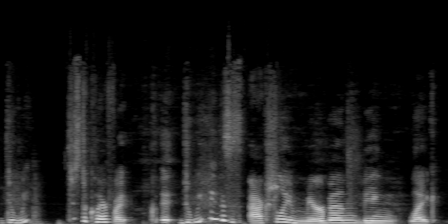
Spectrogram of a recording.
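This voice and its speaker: A woman's voice: fairly high pitch, expressive, measured pace. A woman chatting casually as a player in a tabletop role-playing game.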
